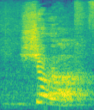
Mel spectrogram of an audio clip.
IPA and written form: ʃʊr ʊp (shut up)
